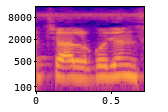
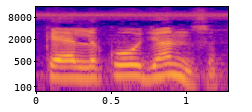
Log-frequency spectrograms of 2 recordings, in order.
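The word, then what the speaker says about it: chalcogens: अब देखिए लिखा हुआ चाल्कोजन्स है, लेकिन बोलते हैं कैल्कोजन्स।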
